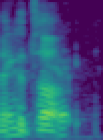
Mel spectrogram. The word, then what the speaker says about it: Nketiah: The second part is there is a bit of me which is making me think Arteta probably does need to throw Nketiah in now. How you pronounce it? – Nketiah.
